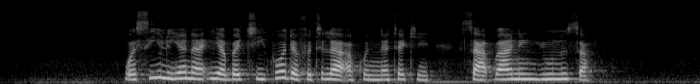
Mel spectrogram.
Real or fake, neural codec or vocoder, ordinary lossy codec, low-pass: fake; vocoder, 44.1 kHz, 128 mel bands every 512 samples, BigVGAN v2; none; 19.8 kHz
